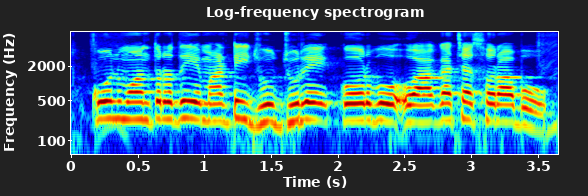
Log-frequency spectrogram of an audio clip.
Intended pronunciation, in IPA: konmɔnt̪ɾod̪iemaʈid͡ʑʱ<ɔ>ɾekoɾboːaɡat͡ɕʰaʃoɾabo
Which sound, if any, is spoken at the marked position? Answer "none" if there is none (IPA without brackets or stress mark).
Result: u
